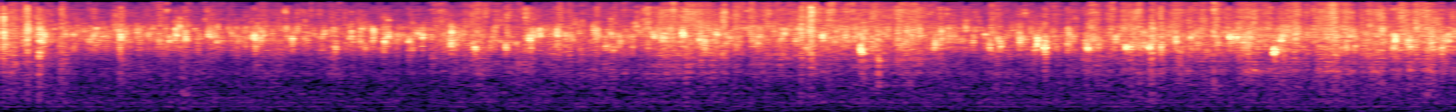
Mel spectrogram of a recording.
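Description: Onions sizzle in melting butter in a pan, giving an even, bright frying hiss that carries on without a break, close and moderate in level, with no voices.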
